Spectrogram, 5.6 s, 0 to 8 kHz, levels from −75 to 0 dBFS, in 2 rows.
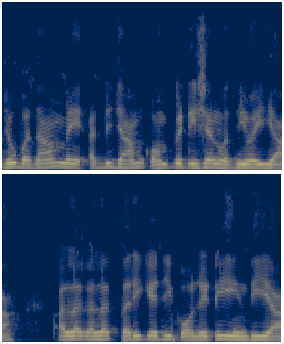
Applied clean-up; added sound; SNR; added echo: neural mask model DeepFilterNet 3.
